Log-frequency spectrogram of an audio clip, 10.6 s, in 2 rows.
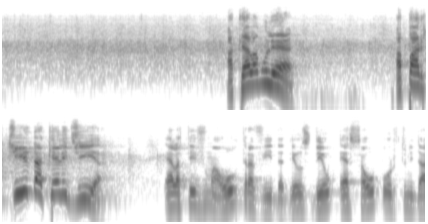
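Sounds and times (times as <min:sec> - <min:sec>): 
audience applause: 0:00.0 - 0:07.4
speech: 0:02.8 - 0:03.8, 0:04.9 - 0:06.7, 0:07.3 - 0:10.5.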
